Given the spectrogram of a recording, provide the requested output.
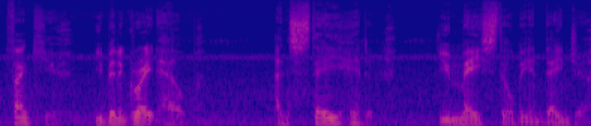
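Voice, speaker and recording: A man playing a composed, courteous young noble envoy in a video game, speaking in a polite, measured way. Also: mid-range voice, a bit bright, slight background noise, lightly acted. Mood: calm concern. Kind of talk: video game dialogue acting.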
